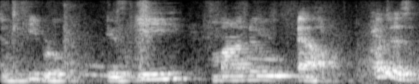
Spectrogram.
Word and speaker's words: Emmanuel: pronounce that name again as you've heard a pronounced Emmanuel but the way that's correctly pronounced in Hebrew is e Manu ow what does e mono tell me we see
